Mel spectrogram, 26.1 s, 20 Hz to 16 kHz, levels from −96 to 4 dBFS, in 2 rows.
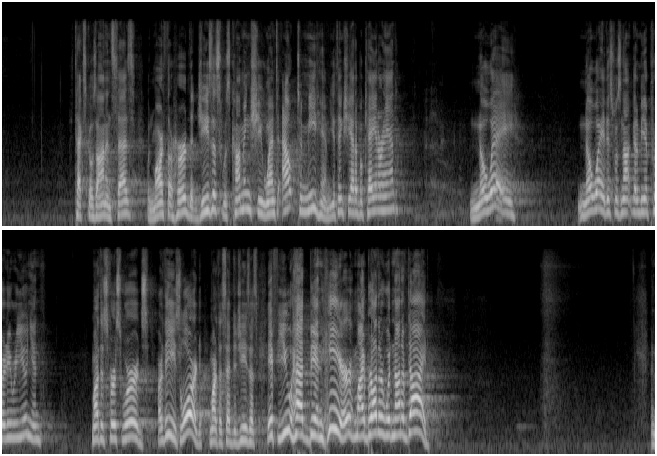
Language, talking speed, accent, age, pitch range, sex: English, 140 wpm, American, 50-69, 135-200 Hz, male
